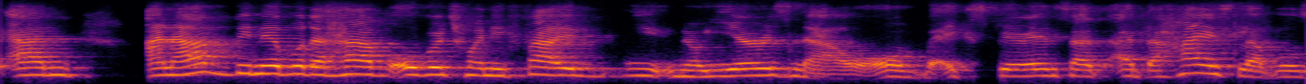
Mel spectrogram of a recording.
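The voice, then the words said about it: Foreign accent. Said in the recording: “My accent, you hear me? Like, she's from somewhere”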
